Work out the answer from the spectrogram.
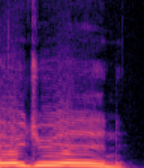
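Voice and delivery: high, loud drawn-out cry of a name; Sylvester Stallone. Acted. Player acting the boxer calling out after the match, hammed-up yell. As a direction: bellow it like the beaten movie boxer. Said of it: "Sylvester Stallone is who?".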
